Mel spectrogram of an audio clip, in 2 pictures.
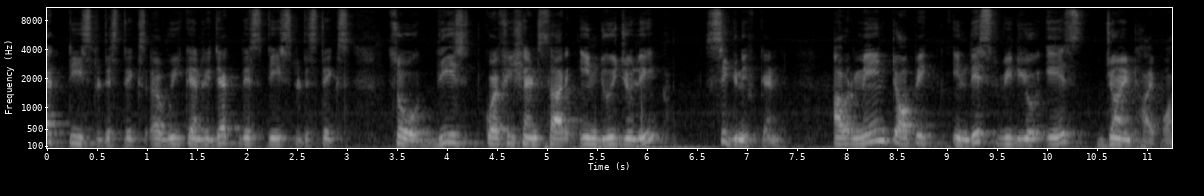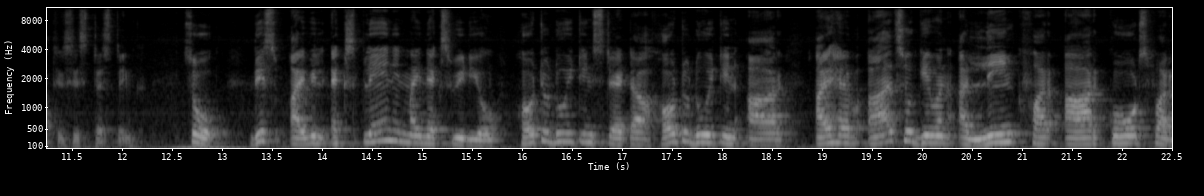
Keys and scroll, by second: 10.9 Down.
